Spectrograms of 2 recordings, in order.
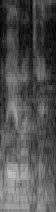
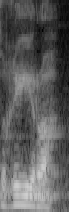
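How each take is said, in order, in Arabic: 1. الحركة الأولى هي صوت 'a'. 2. الحركة الأولى هي صوت 'i' طويل. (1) "بل هي غيرة لأن مصدر غار يغير غيرة" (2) "وينطقها كثير من الناس غيرة، هذا كلام ليس بصحيح"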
